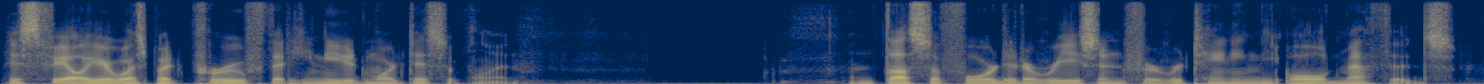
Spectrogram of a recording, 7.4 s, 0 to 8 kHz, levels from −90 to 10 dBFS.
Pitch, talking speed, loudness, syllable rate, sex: 90 Hz, 160 wpm, -22 LUFS, 5.7 syllables/s, male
